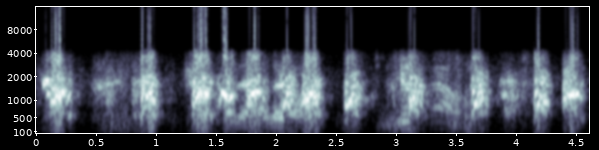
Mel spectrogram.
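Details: Dixie and Dollie, hog dogs including a leopard dog in training, baying a big sow: hoarse, ragged barks in clusters, one stretch with a harsher, strained howling bark, gaps between bursts.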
